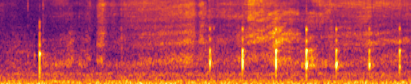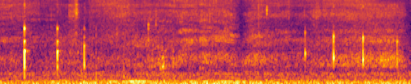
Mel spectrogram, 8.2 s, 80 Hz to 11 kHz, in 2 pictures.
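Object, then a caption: Glossy paper book page. Long nails scratch and trace across a glossy page of a paper photo book, then a palm rubs the paper. About 13 short, sharp ticks stand out over a quiet, steady low rumble and soft papery hiss.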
